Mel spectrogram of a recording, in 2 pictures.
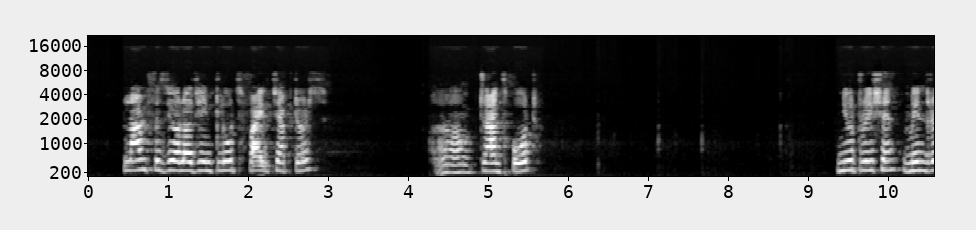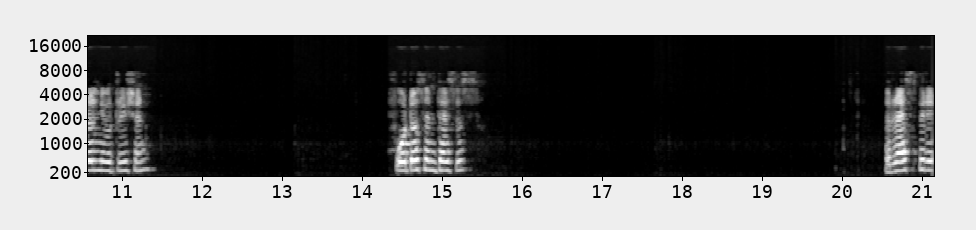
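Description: A woman speaks calmly into a close microphone, in short bursts with pauses.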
